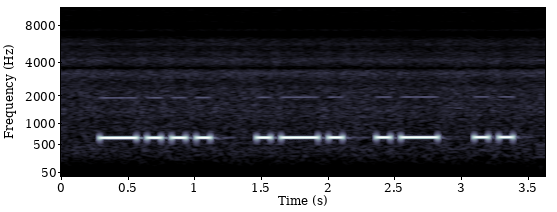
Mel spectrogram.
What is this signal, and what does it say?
Morse code (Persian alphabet), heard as a keyed tone, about 13 wpm, 640 Hz. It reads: برای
